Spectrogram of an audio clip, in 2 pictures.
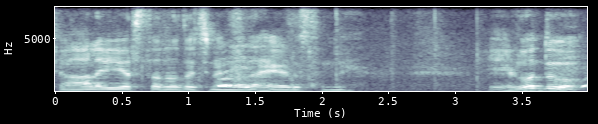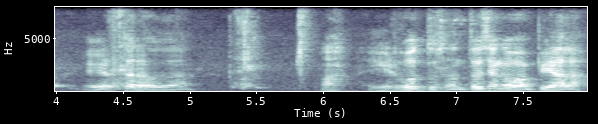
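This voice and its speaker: A man's voice: fairly high pitch, slight background noise. Man chatting on a family vlog. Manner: coaxing, gently consoling. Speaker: vlogger. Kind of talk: casual family vlog chat.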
